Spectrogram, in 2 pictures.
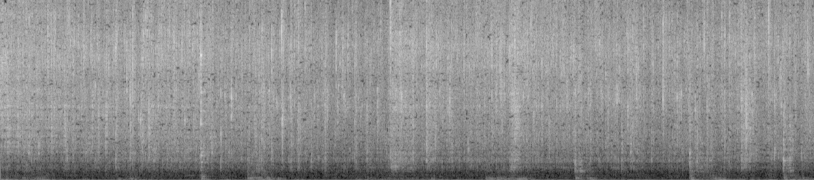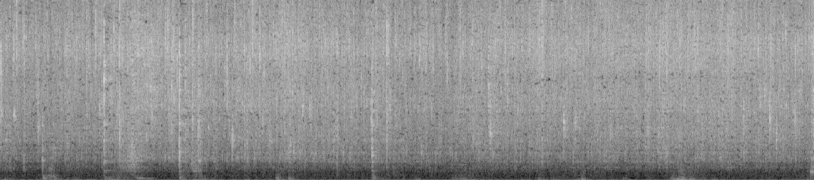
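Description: Potato finger noodles and cornflake-coated sausages sizzling in hot oil in a frying pan, a steady hiss with frequent small crackles. Now and then a click or scrape as the food is stirred and turned in the pan.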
